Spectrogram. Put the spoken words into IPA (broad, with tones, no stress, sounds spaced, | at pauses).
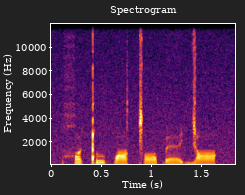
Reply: χ ʊ˦ ǃ u˦ p ɑ˧ ǀ ɔ˨˦ ɓ ɛː˨ ɟ ɑ˧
